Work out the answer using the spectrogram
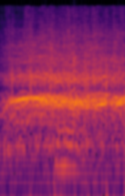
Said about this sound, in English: Lots of applause. Made a lot of sense.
